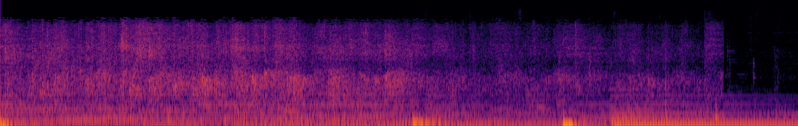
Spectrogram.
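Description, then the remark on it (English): An audience at Resound Church in Melbourne claps steadily to give God a hand, a dense, sustained wash of applause for about five seconds over soft, held low keyboard chords, then the clapping cuts off, leaving the chords. “Let's give God a hand.”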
